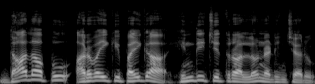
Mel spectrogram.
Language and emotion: Telugu, neutral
